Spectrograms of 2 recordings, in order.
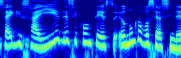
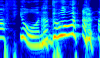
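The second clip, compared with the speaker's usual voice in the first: higher and louder, breaking into laughter; laughing punchline; 10 semitones higher, 11 dB louder than usual. Real, not acted. Telling friends the Cinderella and Fiona joke, laughing. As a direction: crack up on the punchline. Punchline of funny retold story.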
